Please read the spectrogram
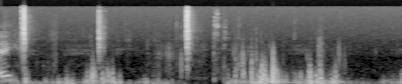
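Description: Two pistol shots from a semi-automatic handgun, sharp cracks about a second and a half apart, the first just after the start.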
